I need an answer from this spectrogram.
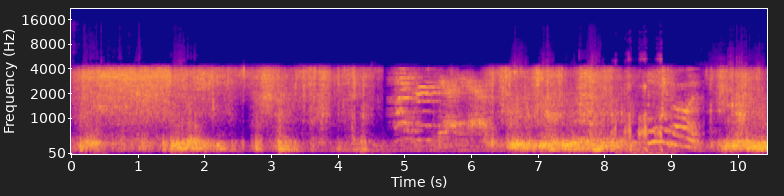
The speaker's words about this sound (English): A video is going viral of a wild deer breaking through the window of a Minnesota butcher shop. No. And basically crashing into everything it can find before he can get out. Here's a little bit of the mayhem caught on camera.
